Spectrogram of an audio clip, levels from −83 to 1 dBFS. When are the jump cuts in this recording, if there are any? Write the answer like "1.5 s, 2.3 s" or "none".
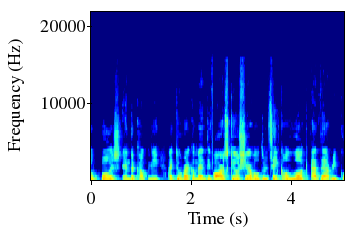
2.4 s, 3.5 s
